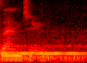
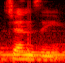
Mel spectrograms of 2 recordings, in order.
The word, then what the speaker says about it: Gen Z: And let me tell you, honey, it's not just Zenji. Zenji? Okay, yeah, it's time to go to bed when I'm back talk-works-ing. But it's not just Gen Z, okay?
